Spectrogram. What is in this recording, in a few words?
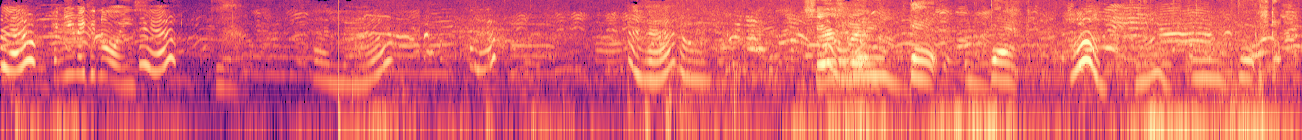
talking baby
